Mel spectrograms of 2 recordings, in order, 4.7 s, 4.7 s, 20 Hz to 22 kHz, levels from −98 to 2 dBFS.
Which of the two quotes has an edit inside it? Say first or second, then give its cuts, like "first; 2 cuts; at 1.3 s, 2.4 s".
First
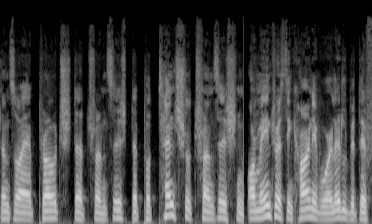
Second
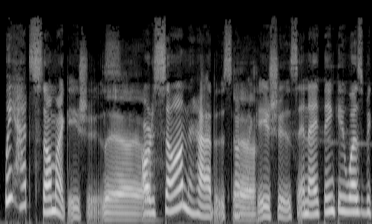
first; 1 cut; at 3.0 s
